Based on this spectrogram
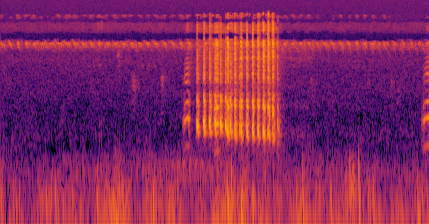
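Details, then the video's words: Sandhill crane calling near Lake Sallie: a single rolling, trumpeting rattle lasting under a second, with a low rumble of wind or background noise throughout. "Sandhill Cranes Near Lake Sallie"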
